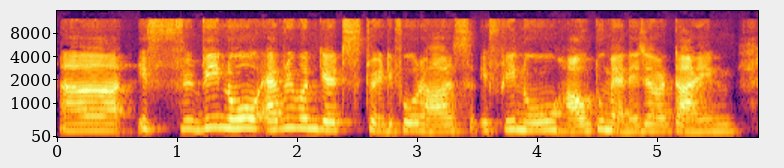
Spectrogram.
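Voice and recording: A woman speaks at a fairly slow pace, her pitch medium with ordinary variation. Room echo is audible.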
